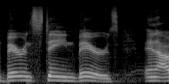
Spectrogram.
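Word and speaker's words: Berenstain: Now, it was spelled it was spelled Baronstein. It was pronounced Baron Stain. No, no, no, no, no. Yes. No, no, no. Yep. It was always pronounced Baron Stain.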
